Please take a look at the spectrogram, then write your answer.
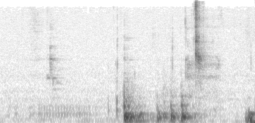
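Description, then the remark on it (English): Someone takes a quiet sip of water, a short cluster of soft wet slurping and swallowing noises after a moment of near silence, with no talking. “Take a little sip of water.”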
